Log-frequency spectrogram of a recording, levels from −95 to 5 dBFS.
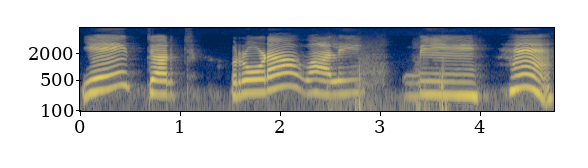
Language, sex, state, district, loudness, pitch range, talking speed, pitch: Hindi, male, Punjab, Fazilka, -14 LUFS, 230-300 Hz, 75 wpm, 245 Hz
